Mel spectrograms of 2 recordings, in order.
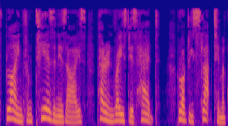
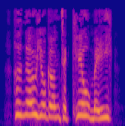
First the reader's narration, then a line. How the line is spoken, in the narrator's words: Perrin gasped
